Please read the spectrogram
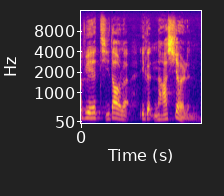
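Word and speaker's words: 拿细耳: 这拿西尔原来就是希伯来文的一个单词，它的读音就叫拿西尔。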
